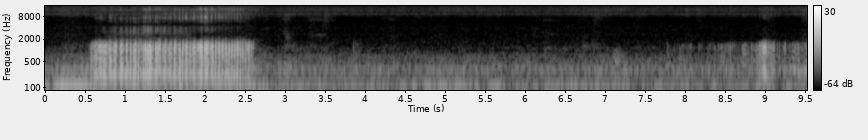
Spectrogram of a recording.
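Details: Sleeping long-haired Chihuahua giving a mild snore: one loud, buzzy, rattling breath lasting about two seconds, then a long stretch of near silence with faint rustles and a small noise at the end.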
